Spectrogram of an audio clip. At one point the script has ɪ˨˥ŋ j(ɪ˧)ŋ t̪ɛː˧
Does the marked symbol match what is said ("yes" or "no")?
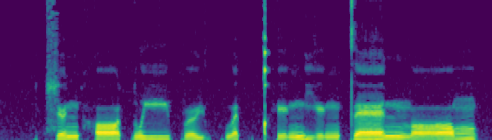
no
